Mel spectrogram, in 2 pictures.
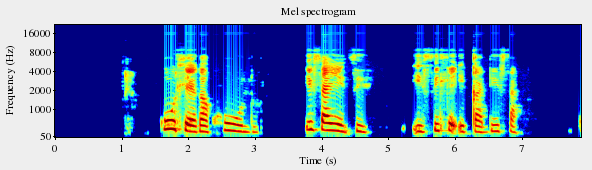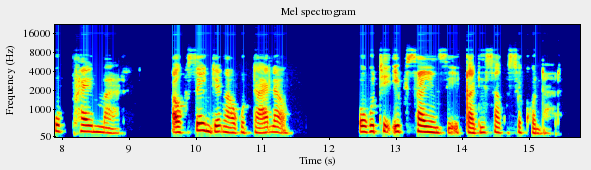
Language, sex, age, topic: North Ndebele, female, 36-49, education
